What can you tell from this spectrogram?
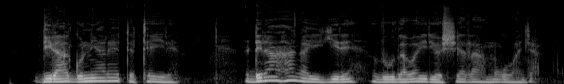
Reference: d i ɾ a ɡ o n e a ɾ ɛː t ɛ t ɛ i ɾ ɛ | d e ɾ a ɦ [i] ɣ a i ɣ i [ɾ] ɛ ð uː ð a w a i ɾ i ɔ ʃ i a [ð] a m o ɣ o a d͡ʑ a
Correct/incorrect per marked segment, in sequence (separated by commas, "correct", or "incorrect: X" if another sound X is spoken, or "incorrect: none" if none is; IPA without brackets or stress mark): incorrect: a, correct, correct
